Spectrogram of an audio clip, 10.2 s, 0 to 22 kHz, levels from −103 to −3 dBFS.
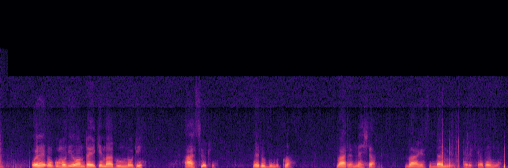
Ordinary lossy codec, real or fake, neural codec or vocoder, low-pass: Opus, 24 kbps; fake; codec, 32 kHz, 1.9 kbps, SNAC; 14.4 kHz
